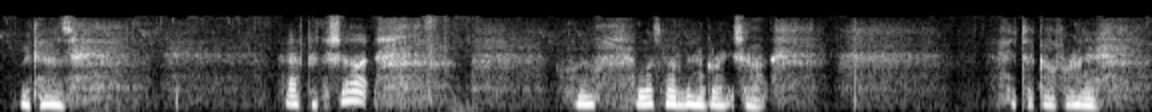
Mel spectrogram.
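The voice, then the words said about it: Out of breath, panting speech. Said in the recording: “As you can tell, I'm a little out of breath”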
